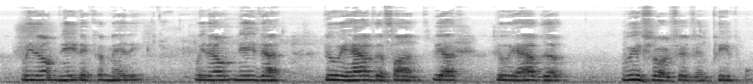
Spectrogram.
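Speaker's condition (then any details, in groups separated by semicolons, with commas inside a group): ALS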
